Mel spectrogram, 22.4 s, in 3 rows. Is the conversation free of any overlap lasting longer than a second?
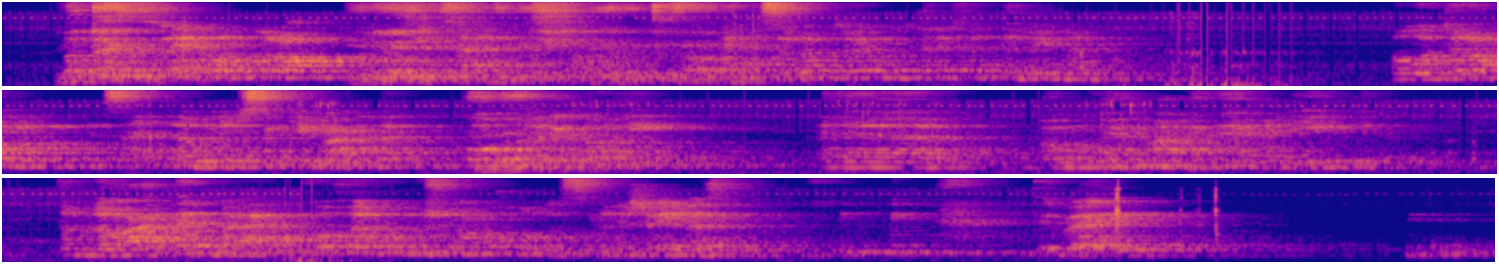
No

